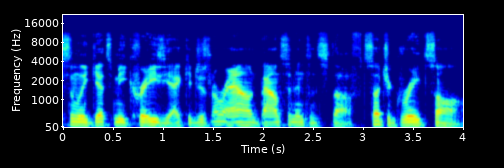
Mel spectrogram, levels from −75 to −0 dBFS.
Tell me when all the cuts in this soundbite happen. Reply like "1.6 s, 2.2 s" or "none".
1.5 s, 2.5 s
